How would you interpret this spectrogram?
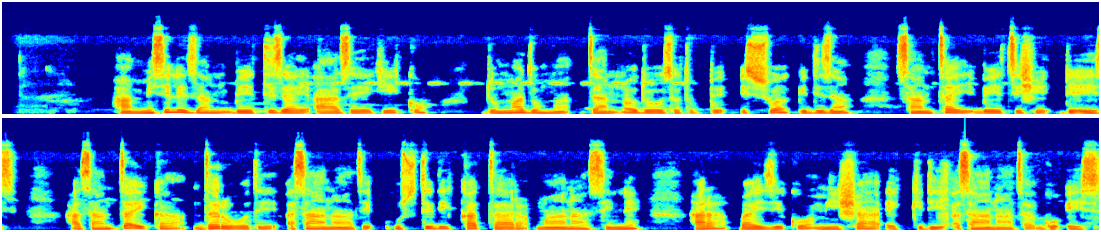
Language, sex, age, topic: Gamo, male, 25-35, agriculture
